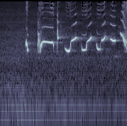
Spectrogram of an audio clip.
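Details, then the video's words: Odd song of a white-breasted bird, meant as a tutor recording for song training: a quick chain of looping, whistled notes and squeaky upslurs, each separated by short gaps, with faint low hum behind. "SUARA ANEH SI DADA PUTIH, BAGUS BUAT MASTERAN"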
